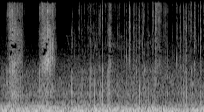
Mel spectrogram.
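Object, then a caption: Tree trunk bark. Long nails and fingertips scratch and tap the rough bark of a large, solid tree trunk. Two bright, hissing scrapes open the clip, followed by a run of quick, dry taps and crackles over a steady low rumble.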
